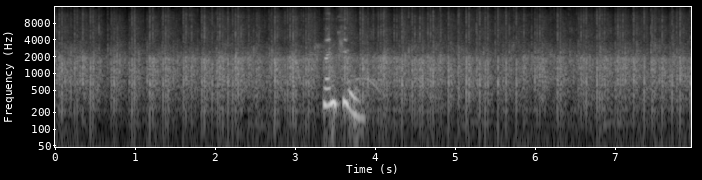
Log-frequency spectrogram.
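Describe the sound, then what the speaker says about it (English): Sustained audience applause for the debaters at a forum on legalising medical cannabis in Malaysia, dense steady clapping filling the whole span while a speaker briefly says thanks over it partway through. "please give a big round of applause for all of you,"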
